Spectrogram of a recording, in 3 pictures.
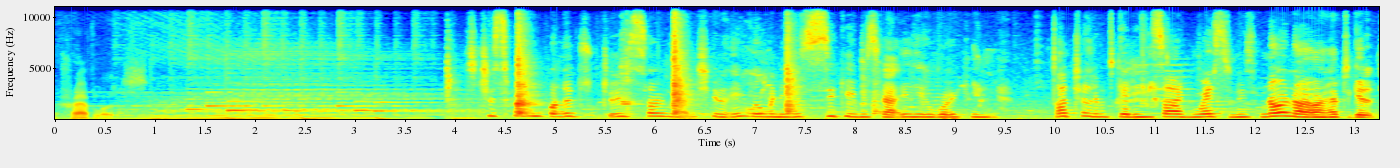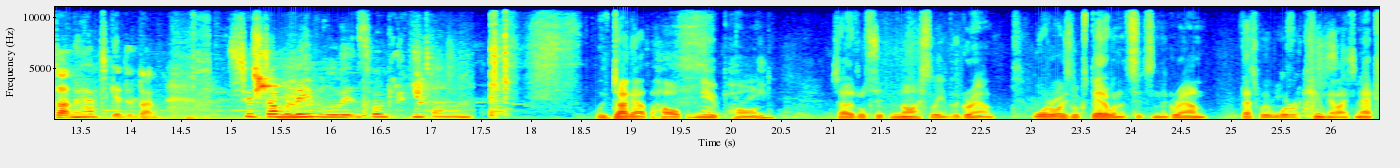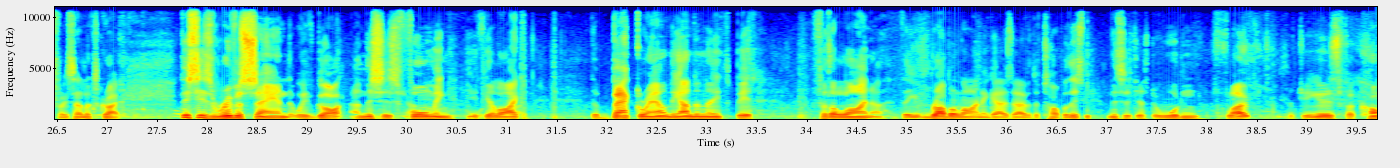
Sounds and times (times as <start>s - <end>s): Outside, urban or manmade: 0.0s - 39.7s.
